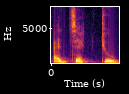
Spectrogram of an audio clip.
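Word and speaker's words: adjective: उसके बाद एडजेक्टिव यहाँ पे है ना, इसको हम एडजेक्टिव नहीं बोलते, हम इसको एडजेक्टिव बोलते हैं, यानी डी साइलेंट है यहाँ पे।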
